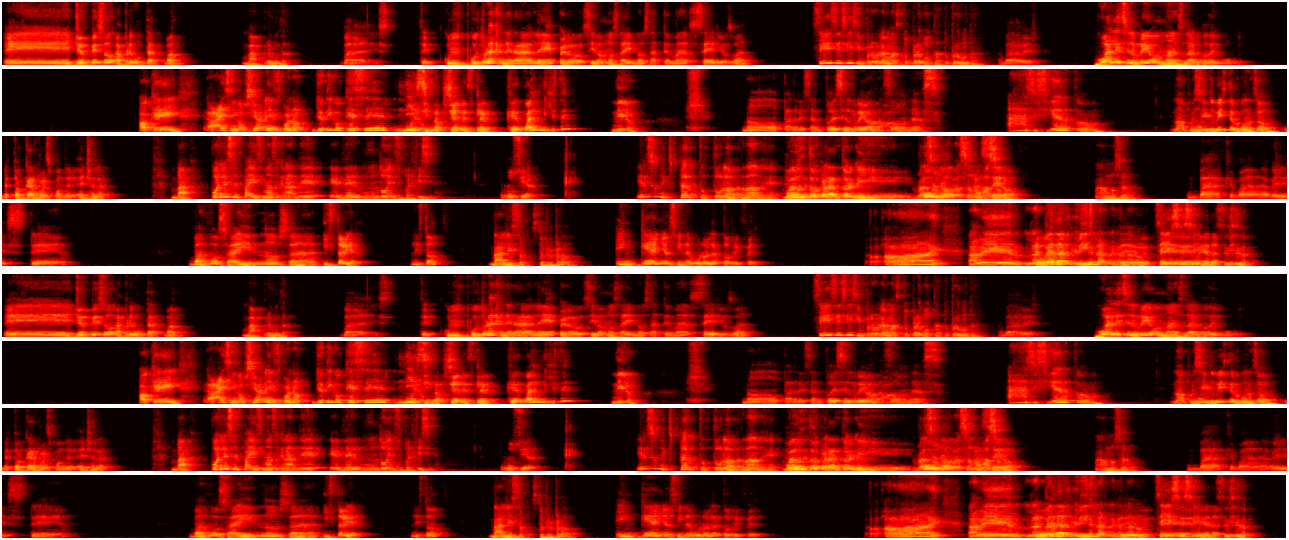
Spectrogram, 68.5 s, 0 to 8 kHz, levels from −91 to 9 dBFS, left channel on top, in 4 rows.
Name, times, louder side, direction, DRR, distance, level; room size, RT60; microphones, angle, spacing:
voice 1, 0.0-2.4 4.5-5.1 5.6-10.0 13.3-13.8 14.6-16.5 22.6-24.8 26.3-26.5 27.0-29.6 33.0-35.7 40.9-41.4 44.7-47.0 47.2-47.8 50.1-52.3 53.9-56.2 56.8-57.3 59.6-61.5 65.2-68.0, left 1 dB, 40° left, 2.8 m, -30 dB
voice 2, 3.2-3.8 10.8-13.1 19.0-22.8 25.2-25.6 28.7-29.2 30.5-31.9 32.7-34.1 36.3-40.1 42.7-45.9 46.4-47.7 48.8-49.4 57.9-59.0 62.9-68.0, left 1 dB, ahead, 2.5 m, -32 dB
18.0 x 11.5 x 3.6 m
head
